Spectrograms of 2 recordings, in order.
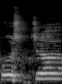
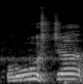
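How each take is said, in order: First: The u vowel is held for one beat. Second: The u vowel is held for two beats. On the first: "मैंने उश्च एक मात्रिक उकार का उच्चारण किया" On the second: "ऊश्च ऐसा कह करके द्विमात्रिक उकार का उच्चारण किया"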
